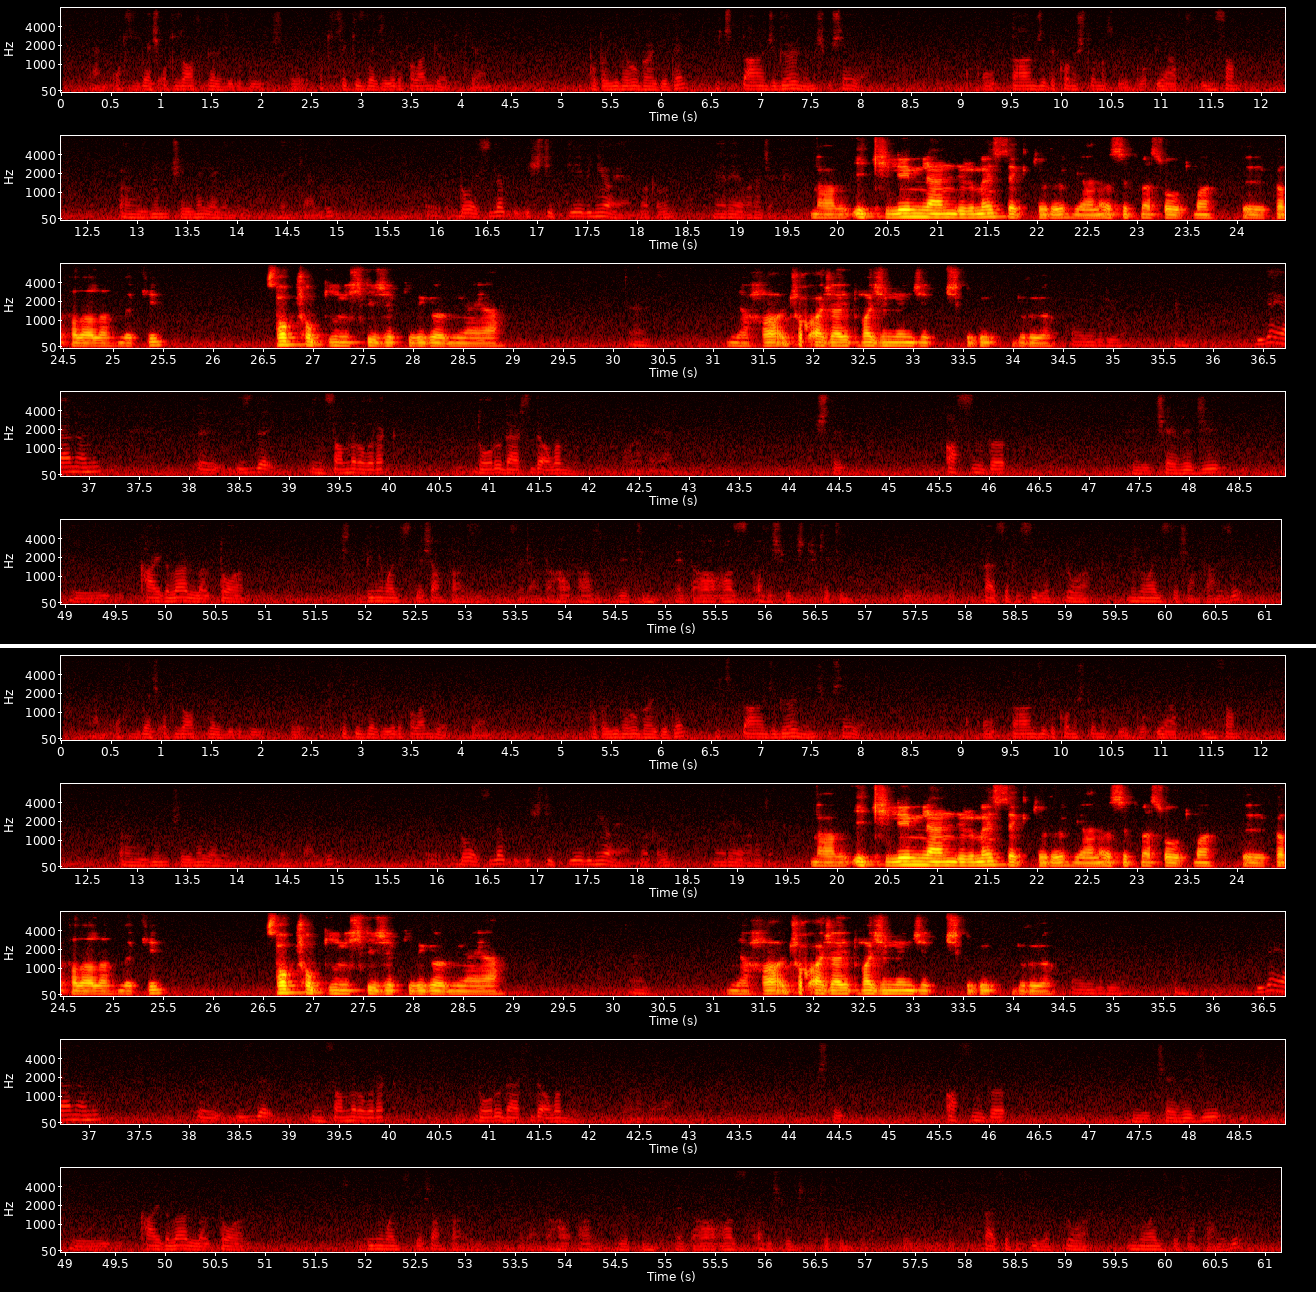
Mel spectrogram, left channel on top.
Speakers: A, on the left (about 45°); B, on the right (about 15°).
A: Yani 35-36 dereceleri işte 38 dereceleri falan gördük yani. Bu da yine bu bölgede hiç daha önce görülmemiş bir şey yani. Yani O daha önce de konuştuğumuz gibi bu bir artık insan ömrünün şeyine yayıldı yani denk geldi. E, dolayısıyla bu iş ciddiye biniyor yani bakalım nereye varacak.
B: Abi, iklimlendirme sektörü yani ısıtma soğutma e, kapalı alandaki çok çok genişleyecek gibi görünüyor ya.
A: Evet
B: Ya ha-
A: öyle
B: çok
A: duruyor.
B: acayip hacimlenecekmiş gibi duruyor.
A: Öyle duruyor. <clears throat> Bir de yani hani e, biz de insanlar olarak doğru dersi de alamıyoruz bu arada yani. İşte aslında e, çevreci e, kaygılarla doğan işte minimalist yaşam tarzı mesela daha az üretim ve daha az alışveriş tüketim e, felsefesiyle doğan minimalist yaşam tarzı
